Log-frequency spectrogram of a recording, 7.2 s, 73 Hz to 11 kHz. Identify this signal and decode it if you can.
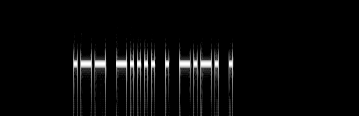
Morse code, heard as a keyed tone, about 17 wpm, 700 Hz. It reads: W6ECE
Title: USA Call Signs - 5 Characters - Repeated 2x - 17wpm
